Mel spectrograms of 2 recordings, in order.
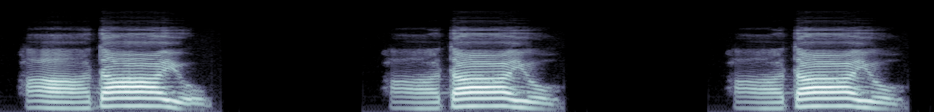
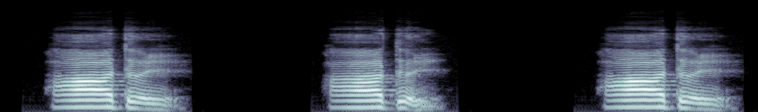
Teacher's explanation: En la pronunciación, la consonante final 디귿 se traslada al lugar de 이응 en la sílaba posterior. Pero la ortografía nunca cambia.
